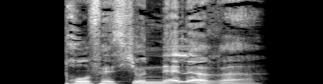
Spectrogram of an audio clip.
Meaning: inflection of professionell: 1. strong/mixed nominative/accusative feminine singular comparative degree 2. strong nominative/accusative plural comparative degree
- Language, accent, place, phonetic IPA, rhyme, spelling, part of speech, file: German, Germany, Berlin, [pʁofɛsi̯oˈnɛləʁə], -ɛləʁə, professionellere, adjective, De-professionellere.ogg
